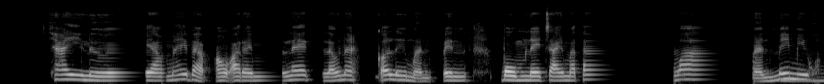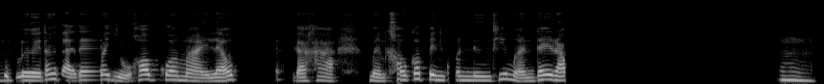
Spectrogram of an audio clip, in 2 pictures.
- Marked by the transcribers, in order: distorted speech; mechanical hum; static; tapping
- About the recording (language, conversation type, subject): Thai, podcast, คุณชอบซีรีส์แนวไหนที่สุด และเพราะอะไร?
